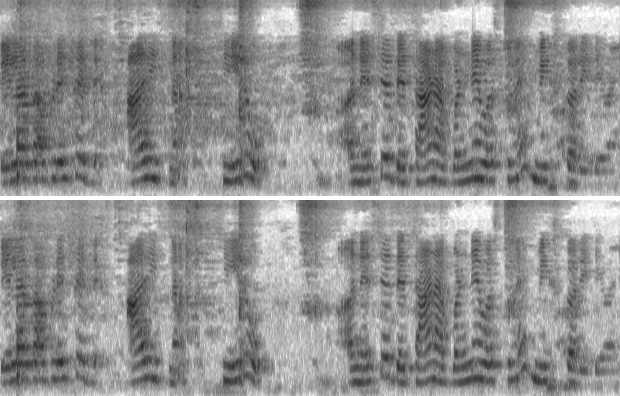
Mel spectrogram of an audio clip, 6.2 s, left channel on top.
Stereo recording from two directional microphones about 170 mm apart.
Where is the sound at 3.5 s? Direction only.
20° right (ahead or behind).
